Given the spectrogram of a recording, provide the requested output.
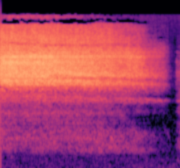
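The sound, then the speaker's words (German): During a children's dog-pose exercise, a voice makes a long, steady hissing "psch" to imitate a dog lifting a hind paw to pee, a bright breathy hiss lasting about two seconds and slowly fading before cutting off. “Dann hebt eine hintere Pfote hoch und macht, so wie die Hunde, pipi, psch.”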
